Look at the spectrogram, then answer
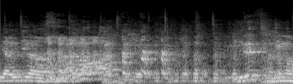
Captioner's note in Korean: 웃음소리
